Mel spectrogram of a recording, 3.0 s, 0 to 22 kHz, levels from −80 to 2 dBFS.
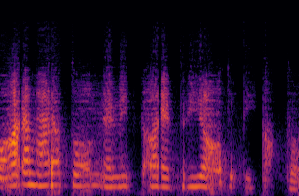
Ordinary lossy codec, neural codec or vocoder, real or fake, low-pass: none; codec, 44.1 kHz, 0.9 kbps, DAC; fake; 14.4 kHz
